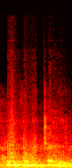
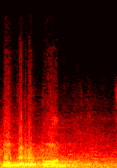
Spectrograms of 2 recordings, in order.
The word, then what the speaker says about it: Boca Raton: It's pronounced Boca Raton, but it's actually Boca Raton. For those of you who know Spanish, it literally means the mouth of the rat.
